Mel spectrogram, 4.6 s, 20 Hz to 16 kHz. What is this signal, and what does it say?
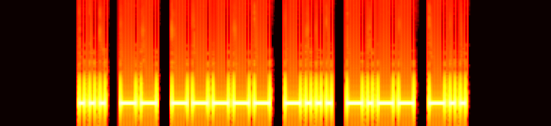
Morse code, heard as a keyed tone, about 28 wpm, 700 Hz. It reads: SM0BYD
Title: Call Signs - 28wpm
